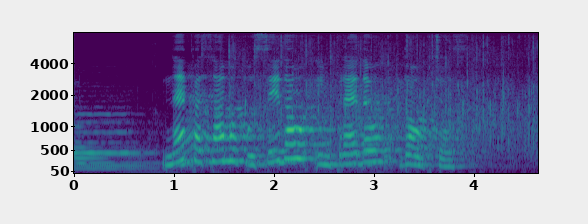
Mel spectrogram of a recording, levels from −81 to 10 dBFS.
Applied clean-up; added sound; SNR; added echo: none; Applause; 14 dB; reverberation time 1.3 s.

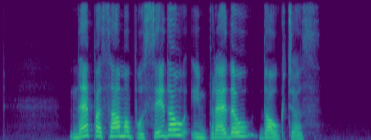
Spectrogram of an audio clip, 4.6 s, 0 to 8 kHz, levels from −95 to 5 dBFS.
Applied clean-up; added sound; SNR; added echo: none; none; none; none.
